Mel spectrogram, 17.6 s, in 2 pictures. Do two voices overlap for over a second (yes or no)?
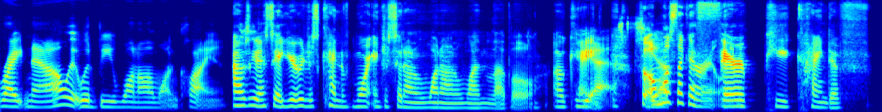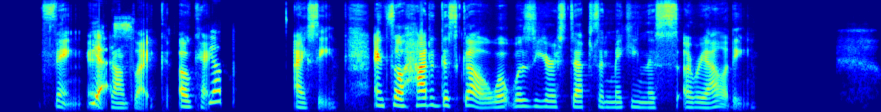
yes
